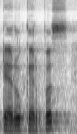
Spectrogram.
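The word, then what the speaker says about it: Pterocarpus: यहाँ पे CP silent होना चाहिए, टेरोकैर्पस मार्सुपियर। ठीक है, ये बीजा को बोलते हैं।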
